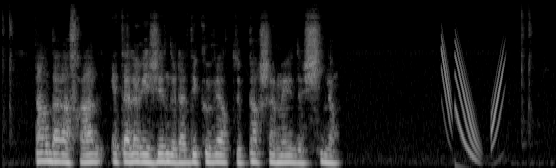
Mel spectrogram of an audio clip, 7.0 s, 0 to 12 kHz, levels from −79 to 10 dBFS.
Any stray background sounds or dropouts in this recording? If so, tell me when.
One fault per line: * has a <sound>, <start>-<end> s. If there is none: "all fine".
* has a chirp, 5.5-6.3 s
